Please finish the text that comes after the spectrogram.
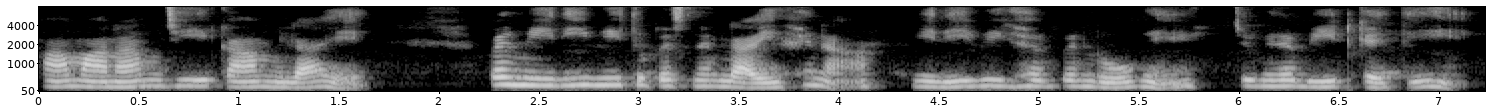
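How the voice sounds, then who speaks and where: A woman's voice: medium pitch, steady tone, a little mellow, husky. A woman doing a blunt, hot-tempered young woman. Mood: angry. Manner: chatty, quick-tempered, blunt.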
